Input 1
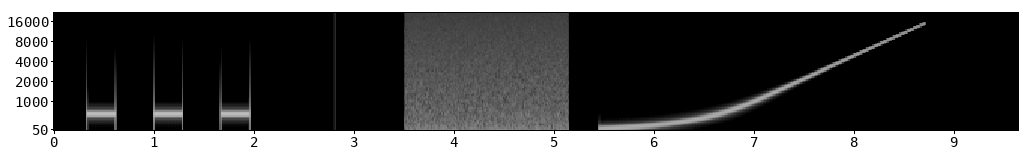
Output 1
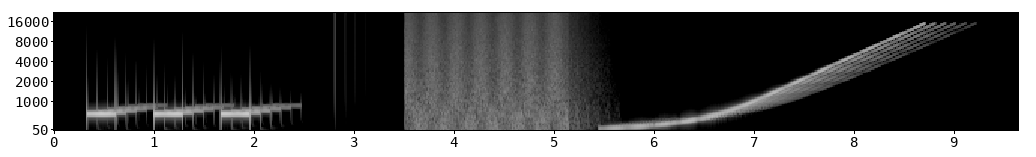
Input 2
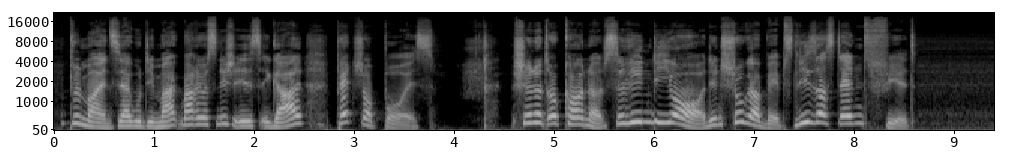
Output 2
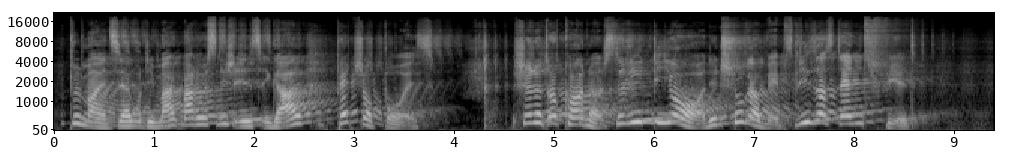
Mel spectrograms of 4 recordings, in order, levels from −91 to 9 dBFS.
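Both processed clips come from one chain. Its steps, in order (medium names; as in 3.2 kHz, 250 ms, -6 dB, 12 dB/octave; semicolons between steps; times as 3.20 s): harmonic tremolo 4.1 Hz, depth 70%, crossover 720 Hz; bass shelf 150 Hz -11.5 dB; on a send: frequency-shifting echo 103 ms, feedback 51%, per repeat +55 Hz, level -13.5 dB; on the sum: trim +7 dB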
